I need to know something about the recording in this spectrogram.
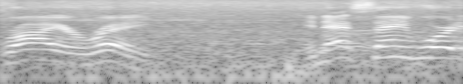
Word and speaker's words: Ra: just real quick now how do you say the word ride the Sun God and Egyptian is right it's really pronounced raya ray in that same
